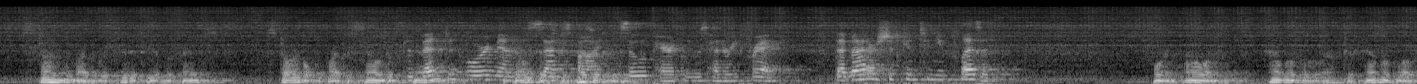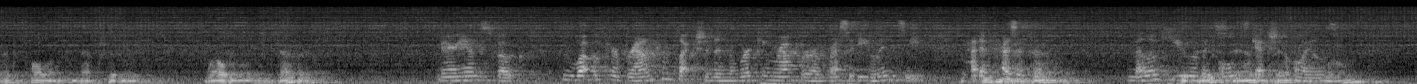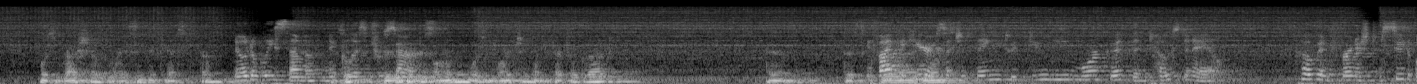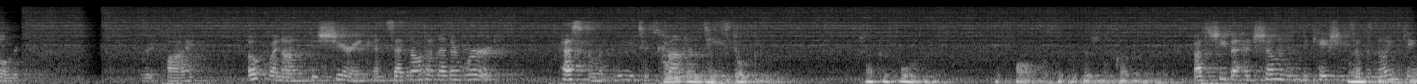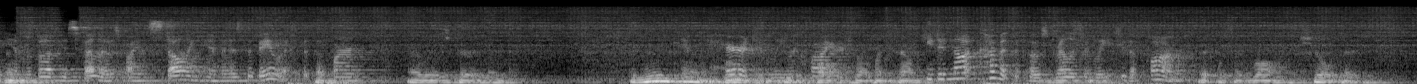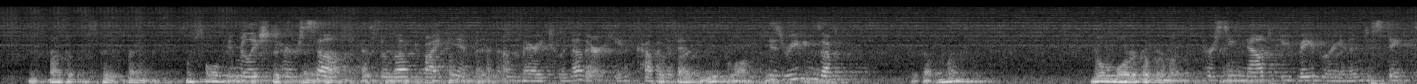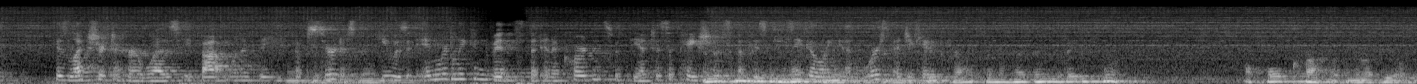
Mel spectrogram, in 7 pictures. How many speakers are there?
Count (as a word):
two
